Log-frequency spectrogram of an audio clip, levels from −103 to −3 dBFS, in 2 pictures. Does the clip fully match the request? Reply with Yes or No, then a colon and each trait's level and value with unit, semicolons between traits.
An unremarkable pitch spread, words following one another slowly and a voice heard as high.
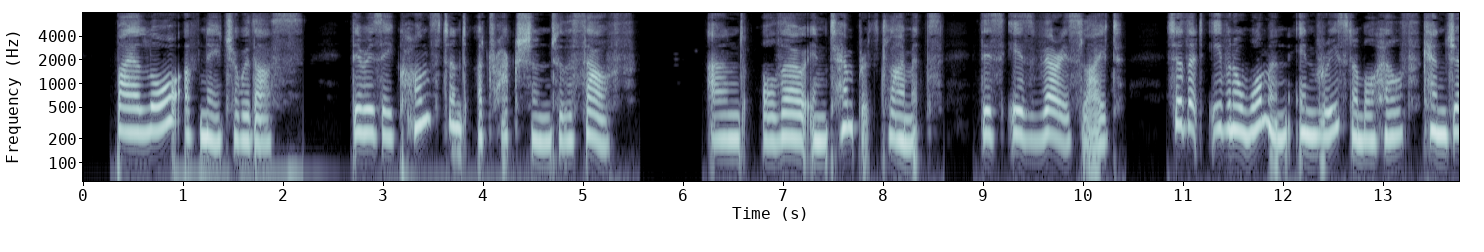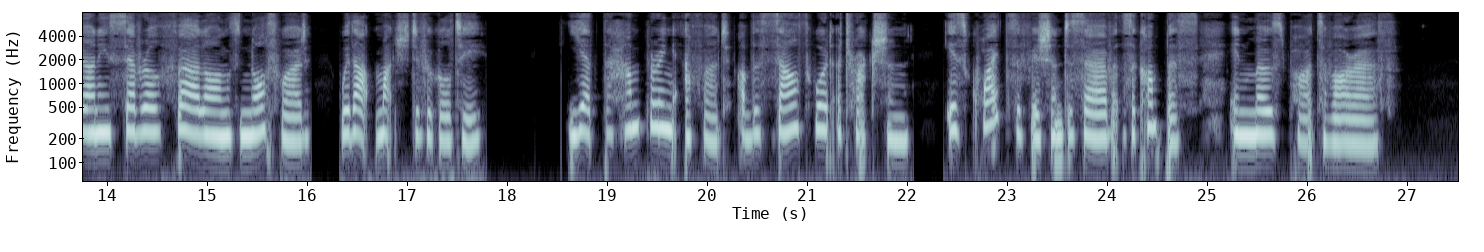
Yes: average, 3.5 semitones; slow, 130 wpm; high, 220 Hz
